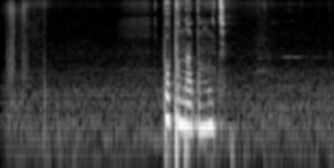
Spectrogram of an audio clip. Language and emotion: Russian, neutral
